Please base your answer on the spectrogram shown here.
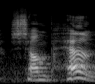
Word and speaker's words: champagne: They have this champagne color. Oh, that is. The French don't have a solid G in their pronunciation of champagne.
